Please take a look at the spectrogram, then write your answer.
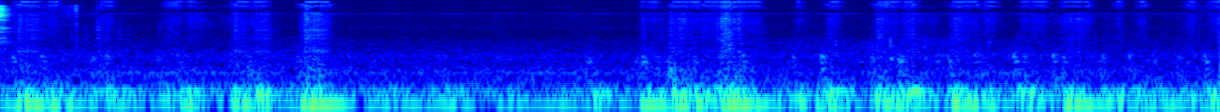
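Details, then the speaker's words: Tesla Model Y driving over uneven road: brief buzzy rattles over road rumble from the triple-camera/rear-view mirror housing, whose clip sits loose and leaves a gap against the glass. Problem returned after front windshield replacement. "as you can hear there is a Ral noise from a Tesla Moto white triple camera area I had this issue before they fixed it but recently I replaced my front windshield this problem came back"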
